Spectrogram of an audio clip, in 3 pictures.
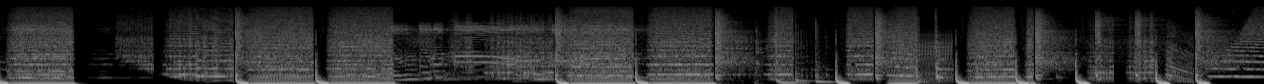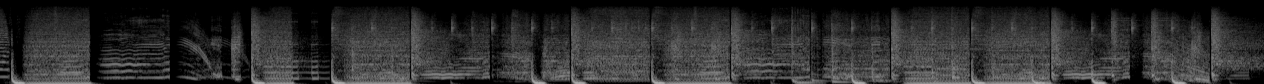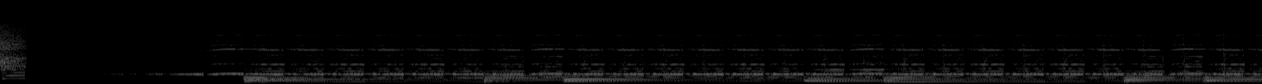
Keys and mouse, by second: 1.3 click, 2.7 click, 3.7 click, 8.9 Caps_Lock, 11.7 click, 12.3 click, 13.7 click, 15.4 ctrl+/, 15.6 ctrl+z, 16.3 click, 17.0 click, 17.2 Caps_Lock, 17.9 click, 18.7 click, 19.6 click, 20.3 click, 20.5 click, 20.7 click, 21.4 click, 21.9 click, 22.8 space, 23.3 shift+click, 25.2 click, 26.6 click, 29.6 click, 36.2 click.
